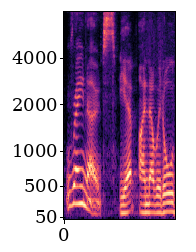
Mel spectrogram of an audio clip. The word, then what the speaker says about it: Raynaud's: Now, Raynaud's is the right way to pronounce it?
